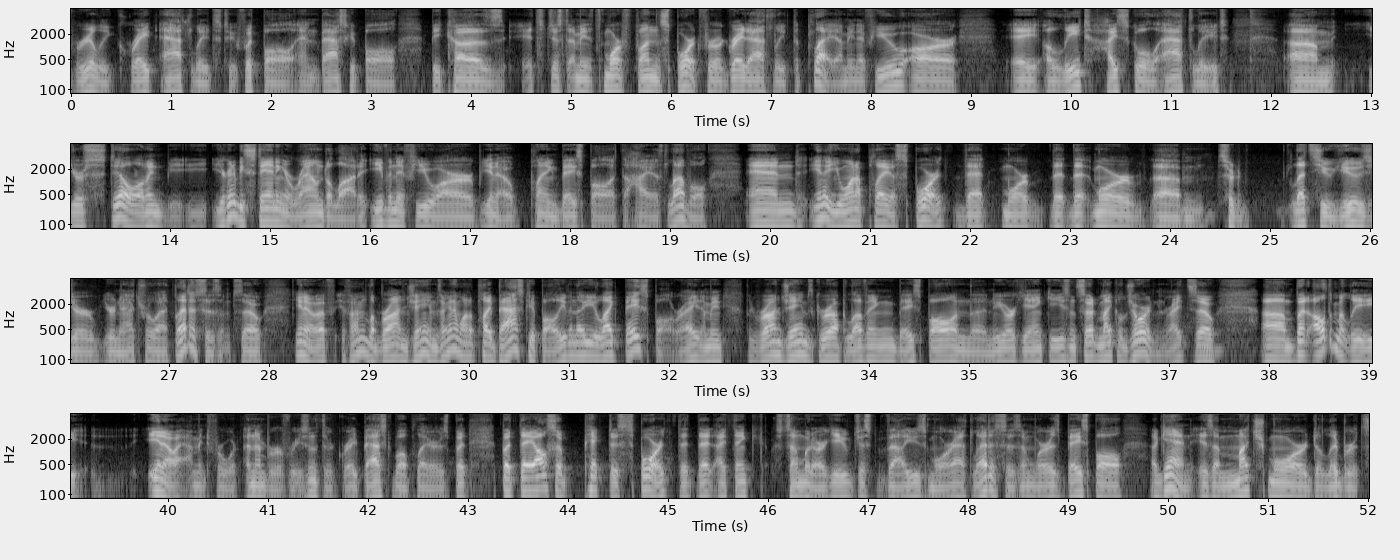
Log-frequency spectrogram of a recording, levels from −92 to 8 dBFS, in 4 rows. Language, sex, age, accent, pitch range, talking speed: English, male, 40-59, American, 80-100 Hz, 190 wpm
